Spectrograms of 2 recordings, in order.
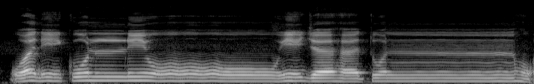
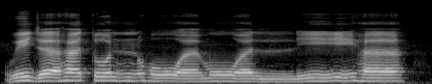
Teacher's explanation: Maksudnya apabila ada nun sukun atau an, in un bertemu dengan huruf halqi yaitu huruf tenggorokan salah satunya huruf ha, maka dia harus dibaca dengan jelas suara tanwin atau nunnya dan tidak boleh ditahan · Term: izhar halqi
